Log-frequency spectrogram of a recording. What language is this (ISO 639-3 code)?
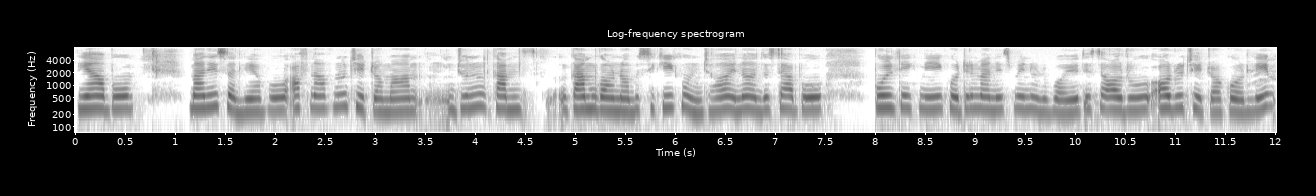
nep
